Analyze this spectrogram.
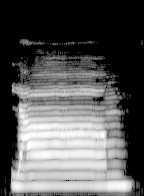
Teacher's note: जुबान के किनारे को सामने के चार दांतों के मसूड़ों में लगाने से लाम अदा होता है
